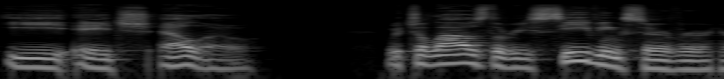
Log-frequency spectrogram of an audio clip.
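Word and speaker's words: EHLO: In the real world, the hello command has largely been replaced with the ELO command, pronounced E-H-L-O, which allows the receiving server to pass information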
